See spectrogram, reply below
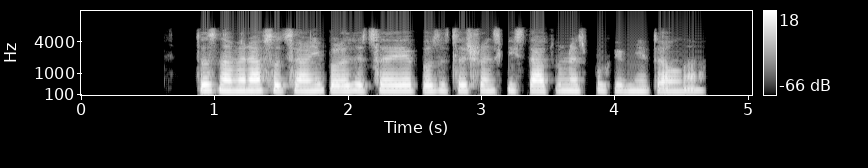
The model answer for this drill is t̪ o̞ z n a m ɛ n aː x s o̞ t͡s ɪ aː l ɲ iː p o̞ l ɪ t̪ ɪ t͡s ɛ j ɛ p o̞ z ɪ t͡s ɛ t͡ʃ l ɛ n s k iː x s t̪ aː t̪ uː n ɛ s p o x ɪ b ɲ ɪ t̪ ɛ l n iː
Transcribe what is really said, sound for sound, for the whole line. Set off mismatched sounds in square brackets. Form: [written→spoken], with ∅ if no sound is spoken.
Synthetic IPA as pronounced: t̪ o̞ z n a m ɛ n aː [x→f] s o̞ t͡s ɪ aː l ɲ iː p o̞ l ɪ t̪ ɪ t͡s ɛ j ɛ p o̞ z ɪ t͡s ɛ t͡ʃ l ɛ n s k iː x s t̪ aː t̪ uː n ɛ s p o x ɪ b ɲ ɪ t̪ ɛ l n [iː→aː]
